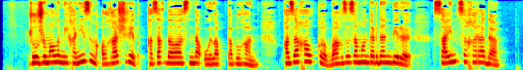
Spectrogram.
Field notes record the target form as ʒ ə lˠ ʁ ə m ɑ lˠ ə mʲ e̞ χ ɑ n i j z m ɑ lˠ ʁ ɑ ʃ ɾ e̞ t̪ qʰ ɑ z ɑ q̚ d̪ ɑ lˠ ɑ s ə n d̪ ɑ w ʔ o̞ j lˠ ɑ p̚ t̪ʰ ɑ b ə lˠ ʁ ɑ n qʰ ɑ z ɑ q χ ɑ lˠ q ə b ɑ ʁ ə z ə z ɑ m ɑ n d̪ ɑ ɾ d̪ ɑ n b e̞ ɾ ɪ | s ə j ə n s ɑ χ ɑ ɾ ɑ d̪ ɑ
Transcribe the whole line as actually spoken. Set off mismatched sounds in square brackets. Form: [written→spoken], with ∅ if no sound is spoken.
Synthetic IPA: ʒ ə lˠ [ʁ→ʒ] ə m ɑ lˠ ə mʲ e̞ χ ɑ n i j z m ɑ lˠ ʁ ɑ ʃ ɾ e̞ t̪ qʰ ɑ z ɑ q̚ d̪ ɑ lˠ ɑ s ə n d̪ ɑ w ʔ o̞ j lˠ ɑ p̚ t̪ʰ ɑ b ə lˠ ʁ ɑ n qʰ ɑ z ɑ q χ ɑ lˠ q ə b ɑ ʁ ə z ə z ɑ m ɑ n d̪ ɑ ɾ d̪ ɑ n b e̞ ɾ ɪ | s [ə→ɑ] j ə n s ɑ χ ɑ ɾ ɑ d̪ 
